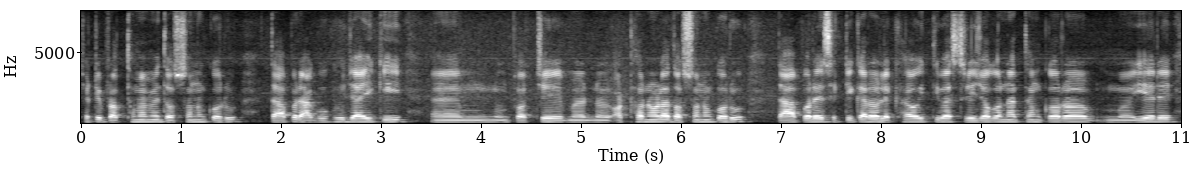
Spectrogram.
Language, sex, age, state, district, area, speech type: Odia, male, 18-30, Odisha, Cuttack, urban, spontaneous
